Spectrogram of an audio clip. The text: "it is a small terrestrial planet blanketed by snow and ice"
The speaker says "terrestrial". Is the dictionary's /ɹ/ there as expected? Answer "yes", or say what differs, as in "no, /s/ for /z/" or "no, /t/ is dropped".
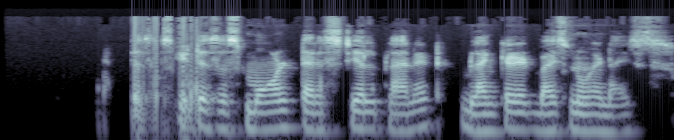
no, /ɹ/ is dropped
